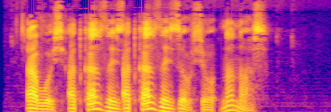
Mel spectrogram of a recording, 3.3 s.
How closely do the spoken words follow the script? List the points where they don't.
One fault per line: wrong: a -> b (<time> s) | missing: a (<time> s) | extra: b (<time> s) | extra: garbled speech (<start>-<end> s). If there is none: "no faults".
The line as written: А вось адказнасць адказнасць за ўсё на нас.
no faults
